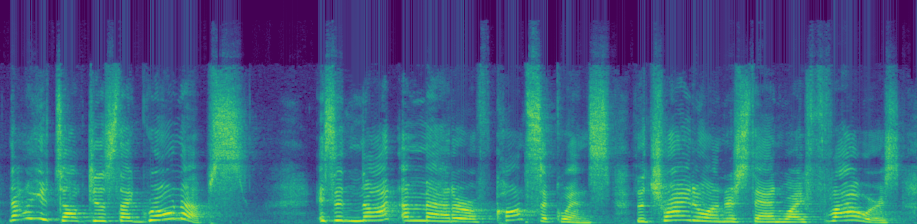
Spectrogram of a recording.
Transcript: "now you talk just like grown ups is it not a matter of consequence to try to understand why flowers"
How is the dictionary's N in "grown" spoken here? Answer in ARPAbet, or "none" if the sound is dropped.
N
